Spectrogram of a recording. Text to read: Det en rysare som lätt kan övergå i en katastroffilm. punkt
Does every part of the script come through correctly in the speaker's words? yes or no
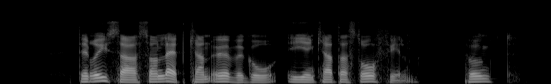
yes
